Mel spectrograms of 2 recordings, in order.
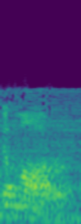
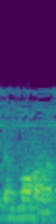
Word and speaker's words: Gomorrah: Where did the word Gomorrah, since it's Amorah here, where did we get the word Gomorrah? Where did the word Gomorrah come from, the pronunciation of Gomorrah? Where in the origin originated? The Septuagint. I found LXX right there. The Septuagint. That's where it came from. It did not come from the Hebrew.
